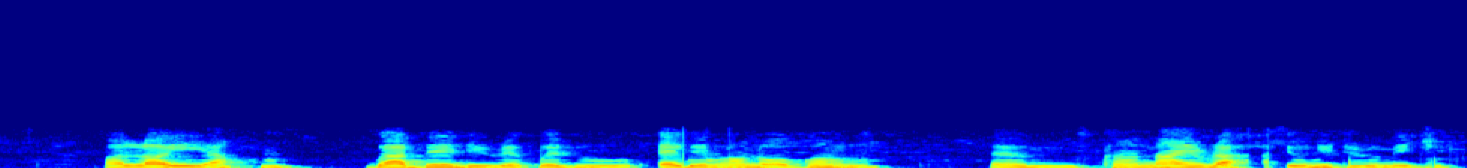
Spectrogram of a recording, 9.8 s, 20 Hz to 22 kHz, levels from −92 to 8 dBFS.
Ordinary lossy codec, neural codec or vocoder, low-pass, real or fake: none; none; 5.4 kHz; real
